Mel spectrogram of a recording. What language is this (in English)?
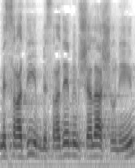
Hebrew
